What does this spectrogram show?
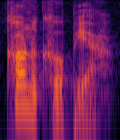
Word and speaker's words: Cornucopia: 12 today's word is Cornucopia Cornucopia Cornucopia is five syllables Cornucopia kopia is NN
